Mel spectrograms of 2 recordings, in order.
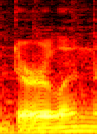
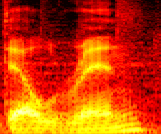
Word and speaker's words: Delrin: Been pronouncing that incorrectly. I was calling it Derlin and it's not. It's Delrin.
